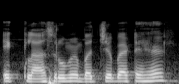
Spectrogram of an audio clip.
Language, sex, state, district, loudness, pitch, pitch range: Hindi, male, Jharkhand, Palamu, -11 LUFS, 150 Hz, 145-150 Hz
